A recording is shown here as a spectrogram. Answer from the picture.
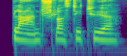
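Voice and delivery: plain reading voice

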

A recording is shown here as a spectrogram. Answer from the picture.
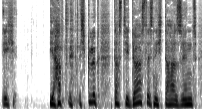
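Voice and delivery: plain reading voice

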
